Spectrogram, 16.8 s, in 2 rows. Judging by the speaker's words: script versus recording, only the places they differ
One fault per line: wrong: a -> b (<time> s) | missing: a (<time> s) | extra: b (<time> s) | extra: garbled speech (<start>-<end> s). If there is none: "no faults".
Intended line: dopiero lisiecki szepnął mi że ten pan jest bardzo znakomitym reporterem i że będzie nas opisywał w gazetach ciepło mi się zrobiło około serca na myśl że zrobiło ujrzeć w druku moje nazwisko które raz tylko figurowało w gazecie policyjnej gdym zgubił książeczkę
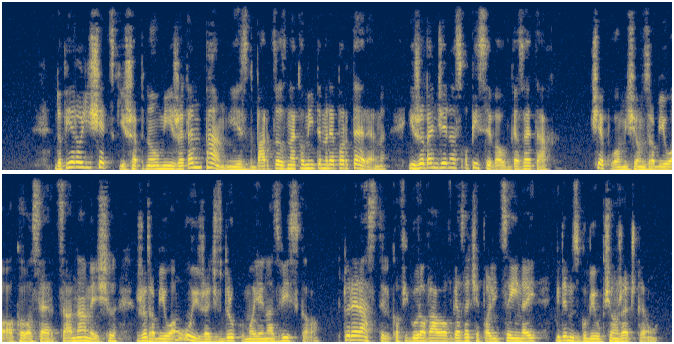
no faults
